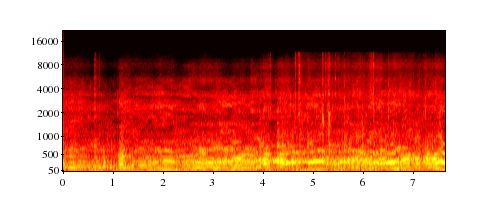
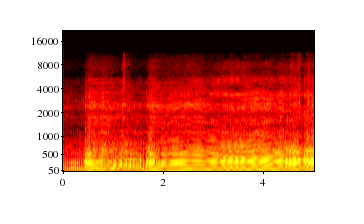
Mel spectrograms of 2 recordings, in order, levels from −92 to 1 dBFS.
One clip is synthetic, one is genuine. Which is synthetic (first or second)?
first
